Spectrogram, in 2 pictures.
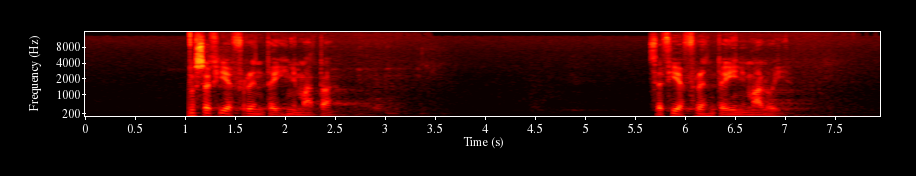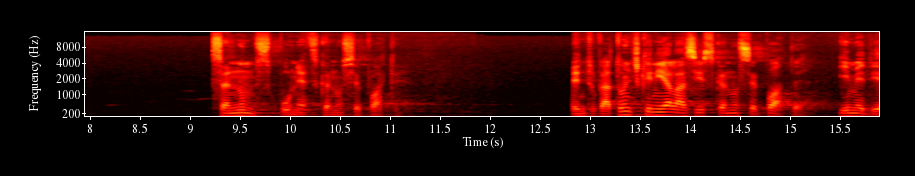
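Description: An elderly man speaks slowly and deliberately through a microphone in a room with some echo, pausing between phrases.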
